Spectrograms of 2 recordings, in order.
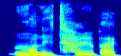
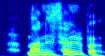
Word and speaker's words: Manitoba: this Lori in um monit TOA Canada Manitoba that's it that's how you pronounce it hello okay okay my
